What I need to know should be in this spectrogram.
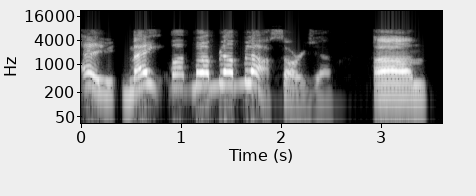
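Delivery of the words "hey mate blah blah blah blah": very high-pitched, put-on British accent. Imagining Rick on The Walking Dead suddenly switching accents: Rick in a British accent. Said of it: "starts talking in a British accent".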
